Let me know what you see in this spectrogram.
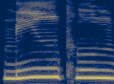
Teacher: make sure یہاں پہ آپ نے اخفا کرنا ہے, لائٹ کرنا ہے, کیونکہ کاف لائٹ لیٹر ہے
